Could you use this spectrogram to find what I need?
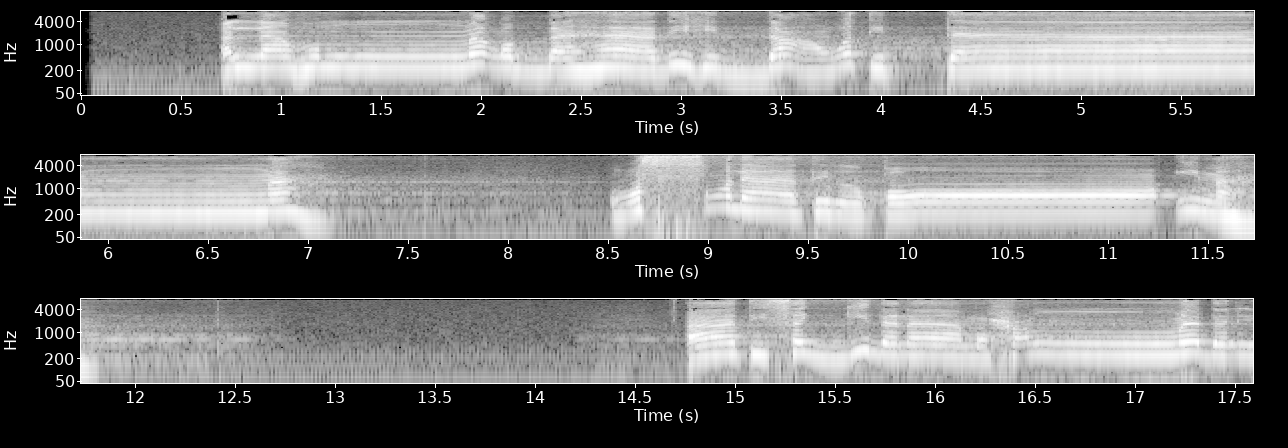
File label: azan dua, Arabic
